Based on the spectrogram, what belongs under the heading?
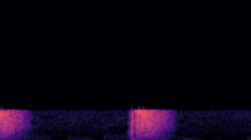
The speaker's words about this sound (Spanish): Lo menos que podemos darles es un par de latigazos.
